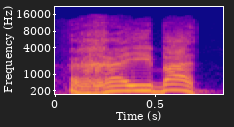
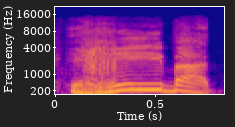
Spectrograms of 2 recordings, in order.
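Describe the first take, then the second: First: غیبت said ghaybat, short a first; غیبت pronounced ghaybat; fatha on first. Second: غیبت said gheybat, short e first; غیبت pronounced gheybat; kasra on first. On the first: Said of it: "به فتح اول". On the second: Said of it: "به کسر اول". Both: Shown as a demonstration.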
